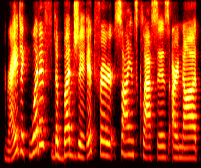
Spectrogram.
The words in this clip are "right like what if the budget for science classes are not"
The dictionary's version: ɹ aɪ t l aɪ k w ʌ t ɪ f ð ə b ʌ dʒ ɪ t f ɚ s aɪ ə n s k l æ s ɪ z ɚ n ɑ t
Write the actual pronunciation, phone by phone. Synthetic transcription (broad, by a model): ɹ aɪ t l aɪ k w ʌ t ɪ f ð ə b ʌ dʒ ɪ t f ɚ s aɪ ə n s k l æ s ɪ z ɚ n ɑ t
